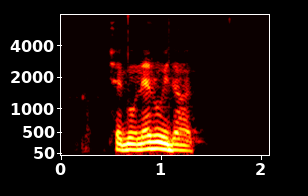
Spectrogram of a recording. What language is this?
Persian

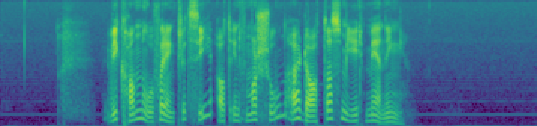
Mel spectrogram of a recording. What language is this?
Norwegian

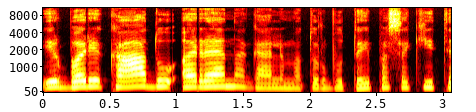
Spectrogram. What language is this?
Lithuanian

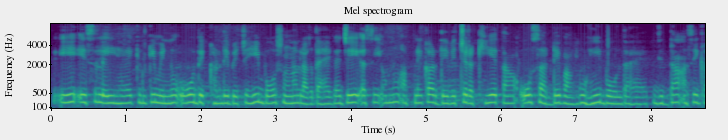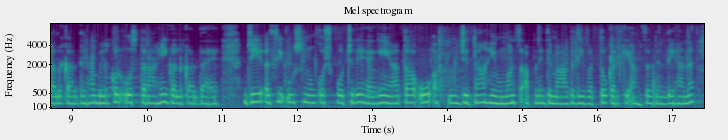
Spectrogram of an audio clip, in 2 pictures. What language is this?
Punjabi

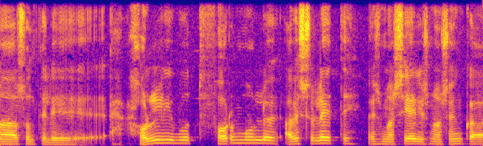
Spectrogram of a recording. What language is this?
Icelandic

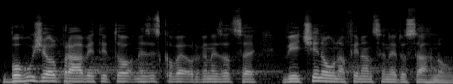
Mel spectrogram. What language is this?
Czech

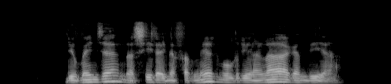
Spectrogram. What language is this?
Catalan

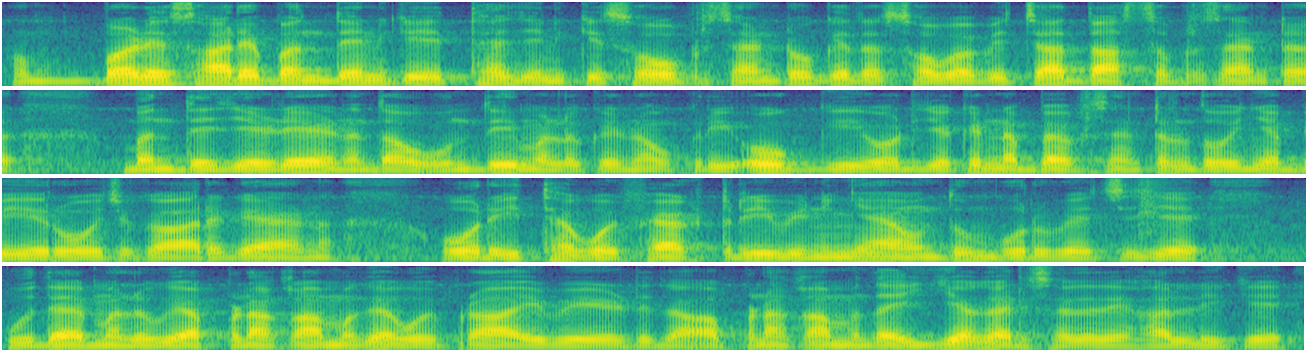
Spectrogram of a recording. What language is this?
Dogri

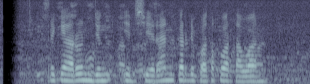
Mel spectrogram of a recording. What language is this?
Sundanese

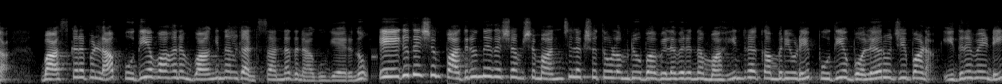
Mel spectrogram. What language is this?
Malayalam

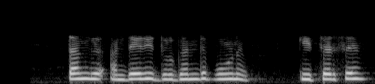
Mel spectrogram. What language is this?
Hindi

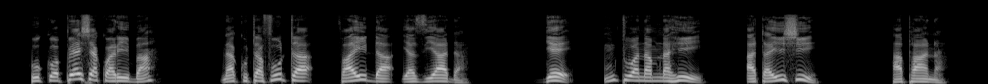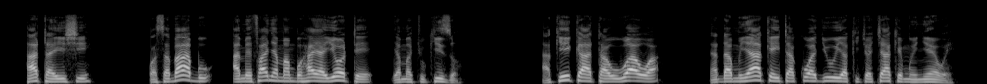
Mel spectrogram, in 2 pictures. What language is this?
Swahili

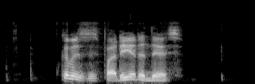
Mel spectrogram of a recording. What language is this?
Latvian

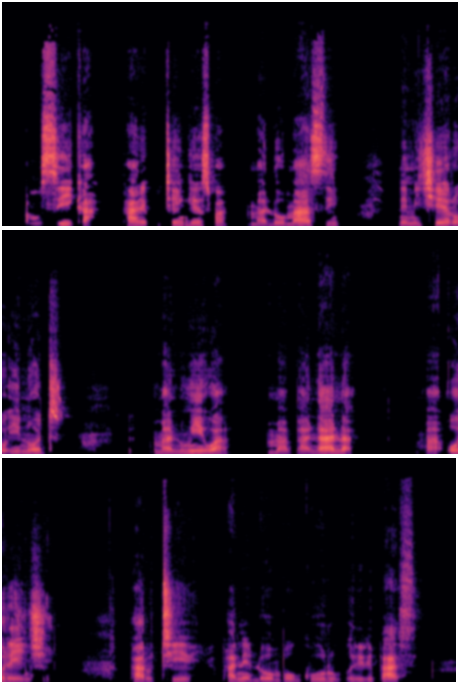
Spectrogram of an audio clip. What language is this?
Shona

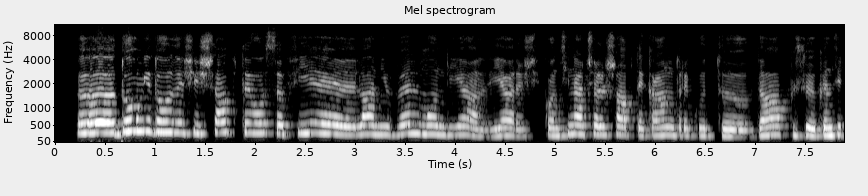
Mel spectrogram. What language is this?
Romanian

